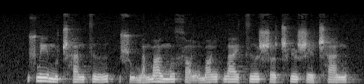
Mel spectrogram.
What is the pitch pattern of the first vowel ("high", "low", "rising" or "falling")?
falling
